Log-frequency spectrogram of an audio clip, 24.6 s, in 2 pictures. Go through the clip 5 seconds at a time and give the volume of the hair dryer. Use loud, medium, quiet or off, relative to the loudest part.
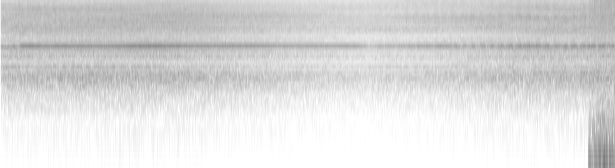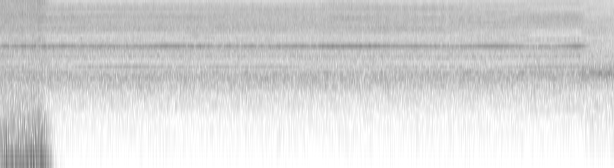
loud, medium, loud, loud, loud.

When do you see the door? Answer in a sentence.
You can hear the door from 11.8 to 13.3 s.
